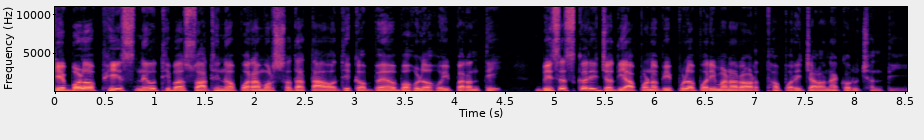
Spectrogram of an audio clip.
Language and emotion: Odia, neutral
